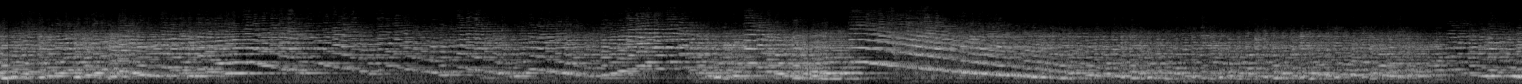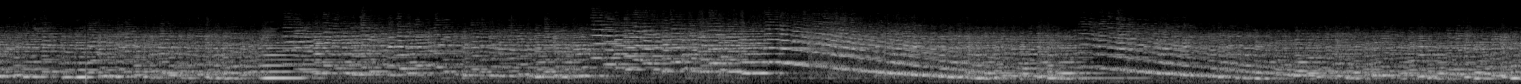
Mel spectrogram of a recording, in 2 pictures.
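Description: Solo violin playing fast virtuoso passagework, with two long rapid scale runs falling from high to low, one about nine seconds in and another about twenty-three seconds in.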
